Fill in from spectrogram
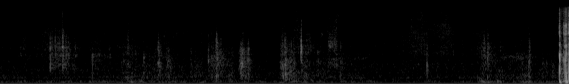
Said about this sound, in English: Hope y'all don't mind me shuffling my papers here. I usually forget about looking at my notes and skip about half of them.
